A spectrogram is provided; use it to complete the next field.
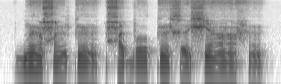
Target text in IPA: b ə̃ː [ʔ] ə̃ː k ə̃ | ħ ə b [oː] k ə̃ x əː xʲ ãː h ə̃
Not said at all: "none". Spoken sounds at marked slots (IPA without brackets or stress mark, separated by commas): ħ, oː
